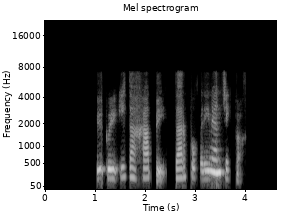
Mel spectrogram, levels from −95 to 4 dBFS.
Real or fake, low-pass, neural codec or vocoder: fake; 7.2 kHz; codec, 16 kHz, 0.5 kbps, X-Codec, HuBERT features, trained on balanced general audio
